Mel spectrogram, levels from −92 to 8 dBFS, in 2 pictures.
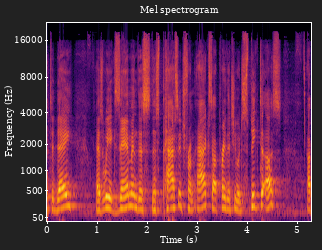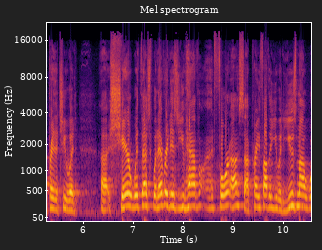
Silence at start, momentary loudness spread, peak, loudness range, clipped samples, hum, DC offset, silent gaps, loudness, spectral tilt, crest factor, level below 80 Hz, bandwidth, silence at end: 0 s; 8 LU; 0 dBFS; 4 LU; 0.3%; none; under 0.1%; none; -12 LUFS; -4.5 dB/octave; 12 dB; -54 dBFS; 19.5 kHz; 0 s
